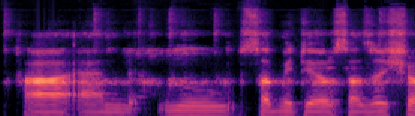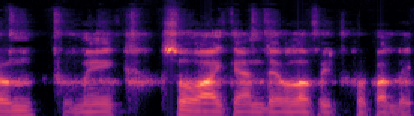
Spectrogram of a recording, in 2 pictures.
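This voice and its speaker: Over a quiet background, a man speaks in a very deep, low pitch with a bright, sharp tone. His intonation is monotone and flat, while his loudness swings widely. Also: moderate pace. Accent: Bengali. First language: Bengali. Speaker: software tutorial creator. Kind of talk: tutorial. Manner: halting, many fillers.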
